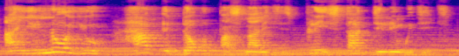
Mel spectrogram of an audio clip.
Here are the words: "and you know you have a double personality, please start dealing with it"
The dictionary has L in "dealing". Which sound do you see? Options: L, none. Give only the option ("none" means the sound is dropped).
L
